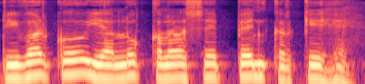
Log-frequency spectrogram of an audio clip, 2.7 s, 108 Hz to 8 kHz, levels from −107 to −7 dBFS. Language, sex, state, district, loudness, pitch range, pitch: Hindi, male, Arunachal Pradesh, Longding, -13 LUFS, 145-155 Hz, 150 Hz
